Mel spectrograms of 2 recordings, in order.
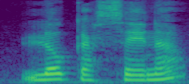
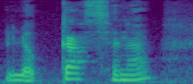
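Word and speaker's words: Lokasenna: Sí, en el capítulo anterior le dije lo loca. Lo pronuncié mal, la entonación era locasena, mis disculpas.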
